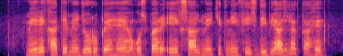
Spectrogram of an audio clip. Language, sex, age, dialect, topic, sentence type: Hindi, male, 18-24, Hindustani Malvi Khadi Boli, banking, question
